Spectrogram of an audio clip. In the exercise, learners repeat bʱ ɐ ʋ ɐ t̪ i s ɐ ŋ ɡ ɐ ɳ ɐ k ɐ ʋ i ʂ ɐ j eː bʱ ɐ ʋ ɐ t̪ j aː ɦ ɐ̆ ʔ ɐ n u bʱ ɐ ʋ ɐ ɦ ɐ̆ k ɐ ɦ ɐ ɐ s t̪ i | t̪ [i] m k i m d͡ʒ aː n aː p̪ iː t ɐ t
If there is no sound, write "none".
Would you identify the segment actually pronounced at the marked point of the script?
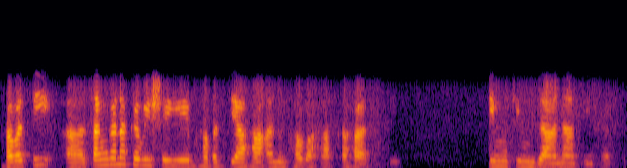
i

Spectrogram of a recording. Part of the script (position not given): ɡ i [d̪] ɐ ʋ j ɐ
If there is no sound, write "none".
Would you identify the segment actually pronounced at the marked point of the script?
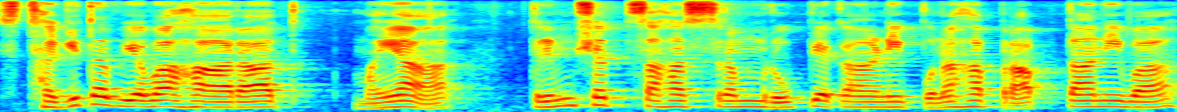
t̪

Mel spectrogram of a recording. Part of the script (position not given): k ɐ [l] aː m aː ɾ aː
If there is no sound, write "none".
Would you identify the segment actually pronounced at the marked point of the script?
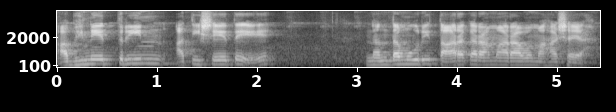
ɾ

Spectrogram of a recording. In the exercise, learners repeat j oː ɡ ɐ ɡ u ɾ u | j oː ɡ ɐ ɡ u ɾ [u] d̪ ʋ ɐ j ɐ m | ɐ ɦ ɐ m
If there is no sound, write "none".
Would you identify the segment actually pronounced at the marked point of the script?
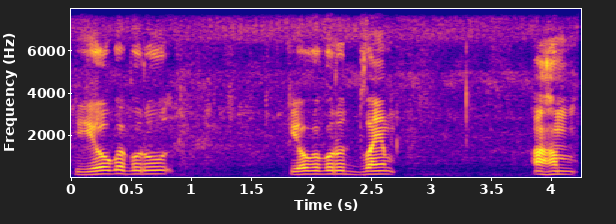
u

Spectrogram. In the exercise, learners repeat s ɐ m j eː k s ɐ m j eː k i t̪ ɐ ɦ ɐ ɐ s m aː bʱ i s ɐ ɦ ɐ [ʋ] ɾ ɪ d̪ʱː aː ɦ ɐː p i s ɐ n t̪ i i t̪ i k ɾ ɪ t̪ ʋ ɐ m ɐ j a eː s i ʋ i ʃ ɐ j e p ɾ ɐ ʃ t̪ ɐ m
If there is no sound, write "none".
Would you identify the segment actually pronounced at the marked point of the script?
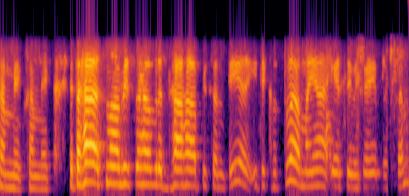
ʋ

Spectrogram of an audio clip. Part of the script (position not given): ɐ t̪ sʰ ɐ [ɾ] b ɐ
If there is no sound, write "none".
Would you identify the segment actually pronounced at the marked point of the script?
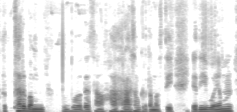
ɾ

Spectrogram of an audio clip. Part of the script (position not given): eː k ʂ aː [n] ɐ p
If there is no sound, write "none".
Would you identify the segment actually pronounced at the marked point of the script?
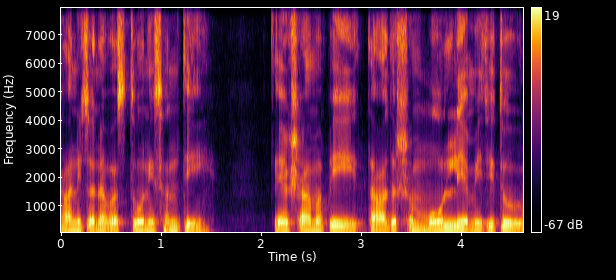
m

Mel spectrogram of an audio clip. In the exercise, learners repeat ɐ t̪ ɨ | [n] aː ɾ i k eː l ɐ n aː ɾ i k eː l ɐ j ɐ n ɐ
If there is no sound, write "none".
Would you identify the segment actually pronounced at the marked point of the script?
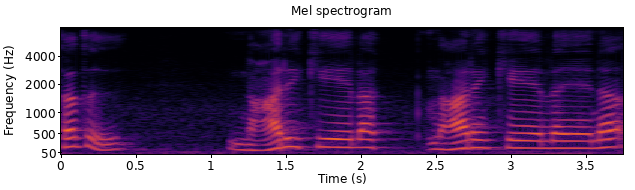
n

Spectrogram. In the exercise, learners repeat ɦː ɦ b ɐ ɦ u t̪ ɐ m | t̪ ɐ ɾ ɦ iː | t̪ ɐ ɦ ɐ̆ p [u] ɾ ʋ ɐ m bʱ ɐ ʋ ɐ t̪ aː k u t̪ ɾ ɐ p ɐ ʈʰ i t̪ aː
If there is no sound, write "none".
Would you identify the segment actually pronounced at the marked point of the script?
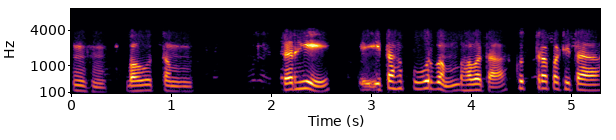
uː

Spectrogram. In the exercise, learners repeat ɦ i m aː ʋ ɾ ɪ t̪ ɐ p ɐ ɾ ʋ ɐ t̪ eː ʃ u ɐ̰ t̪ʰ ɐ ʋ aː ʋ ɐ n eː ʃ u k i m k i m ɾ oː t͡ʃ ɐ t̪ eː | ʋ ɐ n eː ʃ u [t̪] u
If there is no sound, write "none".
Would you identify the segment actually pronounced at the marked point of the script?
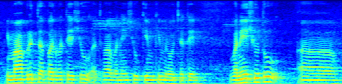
t̪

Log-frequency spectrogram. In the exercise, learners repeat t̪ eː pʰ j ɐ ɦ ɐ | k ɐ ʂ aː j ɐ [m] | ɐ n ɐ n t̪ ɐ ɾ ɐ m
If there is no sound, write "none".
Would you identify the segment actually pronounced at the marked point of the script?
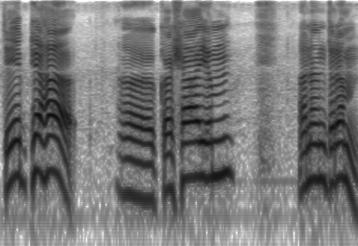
m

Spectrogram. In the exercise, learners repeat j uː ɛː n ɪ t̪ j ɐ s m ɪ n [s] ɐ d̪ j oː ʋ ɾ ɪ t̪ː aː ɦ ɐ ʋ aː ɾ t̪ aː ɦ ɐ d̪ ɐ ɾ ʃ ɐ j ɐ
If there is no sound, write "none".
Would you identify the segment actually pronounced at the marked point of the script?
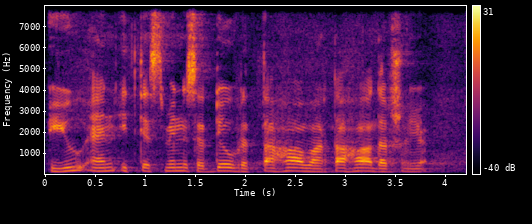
s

